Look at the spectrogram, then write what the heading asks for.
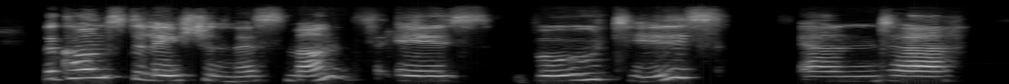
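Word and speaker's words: Boötes: constellation this month is bootes and uh the two dots over the second o indicate that both o's should be pronounced separately as booties and i shall continue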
